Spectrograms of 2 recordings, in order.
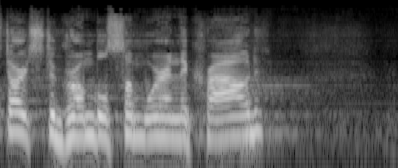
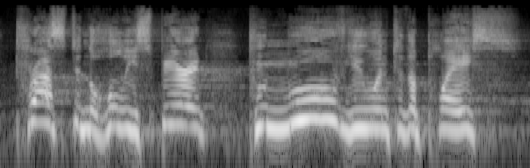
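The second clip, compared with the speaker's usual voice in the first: raised, slow, earnest appeal in Jesus' voice; fervent preaching; 4 semitones higher than usual. Acted. Priest urging the congregation to trust God, fervent slow preaching. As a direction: lift each trust in line slowly.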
